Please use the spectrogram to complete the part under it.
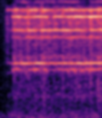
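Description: A telephone bell rings steadily and loudly for under a second in a domestic comedy scene, a continuous bright ringing tone with no talk over it.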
